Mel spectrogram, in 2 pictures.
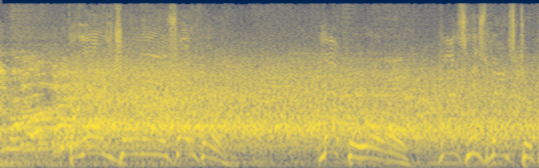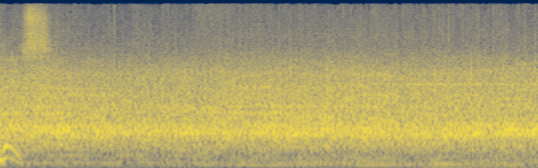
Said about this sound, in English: That's a good crowd pop, though, too. It's a great crowd pop.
